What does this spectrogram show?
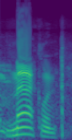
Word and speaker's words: Macklin: Yeah, just go Macklin, like Macklemore.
